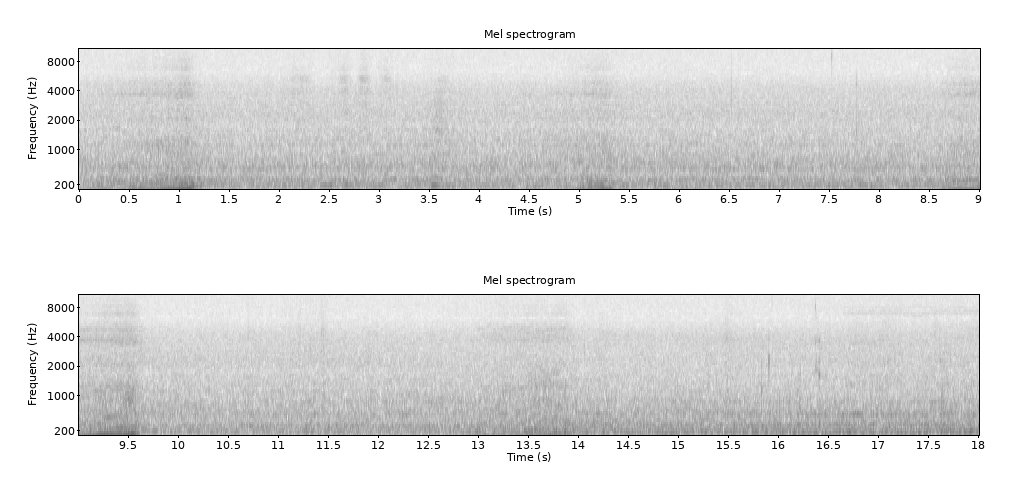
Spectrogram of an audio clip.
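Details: Low rumbling snores during a nap, recurring every few seconds, about four in eighteen seconds, with faint room noise between them; snoring.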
